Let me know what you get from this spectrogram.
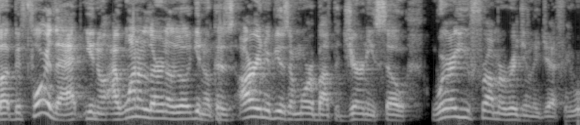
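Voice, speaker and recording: A man with a Miami accent, at a very fast pace. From Hialeah, Florida. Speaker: podcast host. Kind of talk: interview. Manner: casual.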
